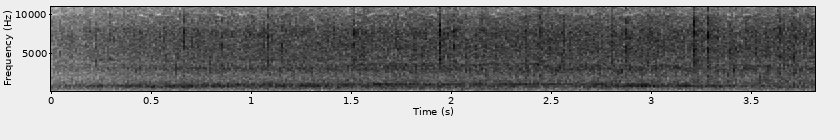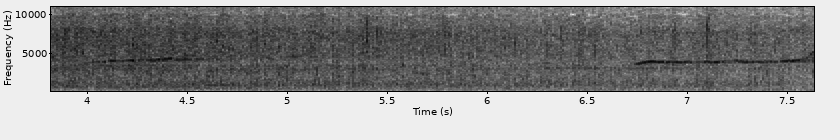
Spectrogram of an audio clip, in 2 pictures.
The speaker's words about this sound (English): Give the Lord a big hand of praise and stand to your feet. Please stand to your feet this morning. Glory to God. Give the Lord another round of applause, everyone.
